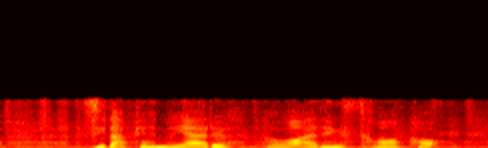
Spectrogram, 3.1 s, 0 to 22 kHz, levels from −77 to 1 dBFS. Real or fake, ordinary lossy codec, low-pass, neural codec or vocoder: fake; none; 7.2 kHz; codec, 16 kHz, 0.5 kbps, FunCodec, trained on LibriTTS, 25 frames a second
